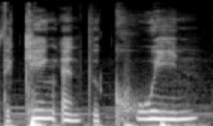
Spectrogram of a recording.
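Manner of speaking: plain reading voice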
